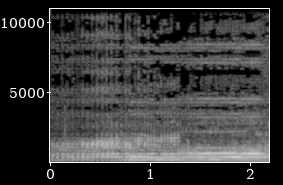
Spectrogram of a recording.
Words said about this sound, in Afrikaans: Oek. Skus, jammer maat, dis net o, dis net my maag. Oek. Ooh, my maag, ek het nog nie geëet nie.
